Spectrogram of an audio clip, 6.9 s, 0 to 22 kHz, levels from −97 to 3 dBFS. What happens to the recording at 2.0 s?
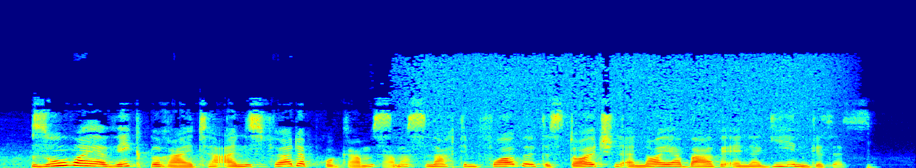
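Nothing goes wrong at 2.0 s; the speech carries on intact through that moment.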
